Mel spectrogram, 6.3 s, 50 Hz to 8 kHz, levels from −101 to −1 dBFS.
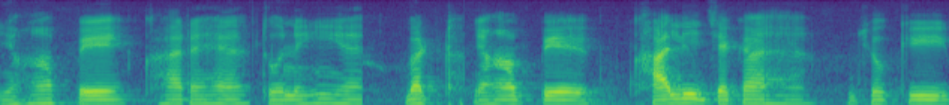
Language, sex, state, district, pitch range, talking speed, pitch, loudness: Hindi, male, Bihar, Begusarai, 110-115 Hz, 140 wpm, 115 Hz, -23 LUFS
